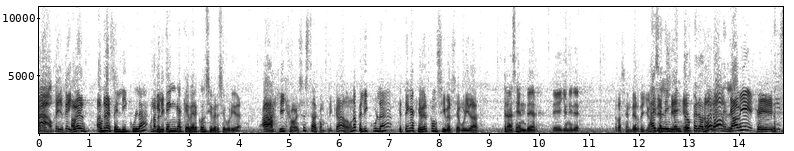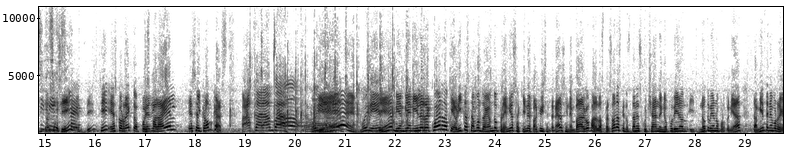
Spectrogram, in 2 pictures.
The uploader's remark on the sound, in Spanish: festejamos nuestro primer aniversario desde el Parque Bicentenario en compañía de nuestros colaboradores y público conocedor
